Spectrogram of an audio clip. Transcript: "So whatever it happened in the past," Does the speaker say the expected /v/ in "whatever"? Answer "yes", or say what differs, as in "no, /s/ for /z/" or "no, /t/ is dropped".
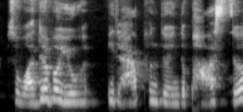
no, /b/ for /v/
